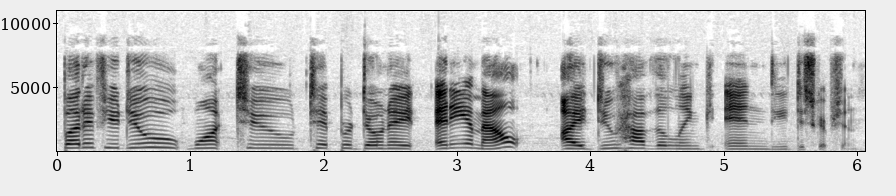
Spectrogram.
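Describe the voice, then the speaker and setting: A woman's voice: high voice, normal speed, sharp tone, lo-fi sound. A woman streamer giving casual, chatty, informal commentary while she plays a game. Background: game music.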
